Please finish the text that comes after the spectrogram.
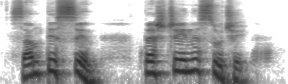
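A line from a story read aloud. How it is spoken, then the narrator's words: Plain. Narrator (Ukrainian): сказав Ярпен Зігрін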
